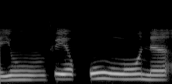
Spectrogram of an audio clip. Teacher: Yung tu dah dengung tapi tak cukup panjang.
